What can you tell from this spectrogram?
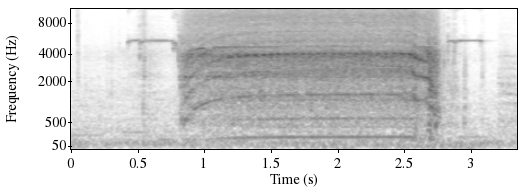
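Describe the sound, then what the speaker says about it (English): A power drill whirs loudly and steadily for about two seconds, drilling holes in a wall, starting and stopping abruptly, with quiet room sound on either side. "So yeah, I'm just gonna drill it in place."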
